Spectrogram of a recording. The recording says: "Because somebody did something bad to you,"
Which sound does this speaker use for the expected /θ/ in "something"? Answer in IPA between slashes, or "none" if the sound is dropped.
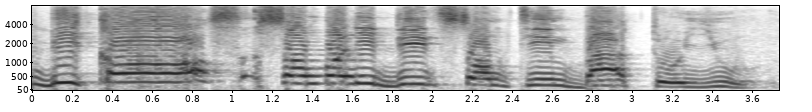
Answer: /t/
